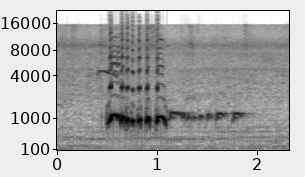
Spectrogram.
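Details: Zebra dove, local type, singing one quick burst of clipped, bell-like coo notes that trails into a fading rolling trill; played as a tutor song to rouse lazy doves and attract others.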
